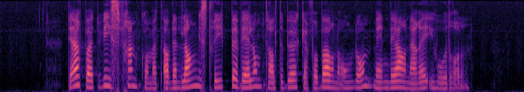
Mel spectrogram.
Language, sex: Norwegian, female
